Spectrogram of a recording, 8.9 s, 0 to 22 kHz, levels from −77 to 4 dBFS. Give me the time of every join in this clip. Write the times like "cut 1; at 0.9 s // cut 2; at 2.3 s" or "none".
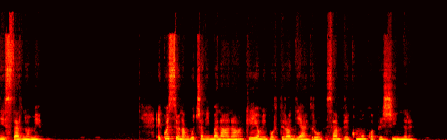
none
